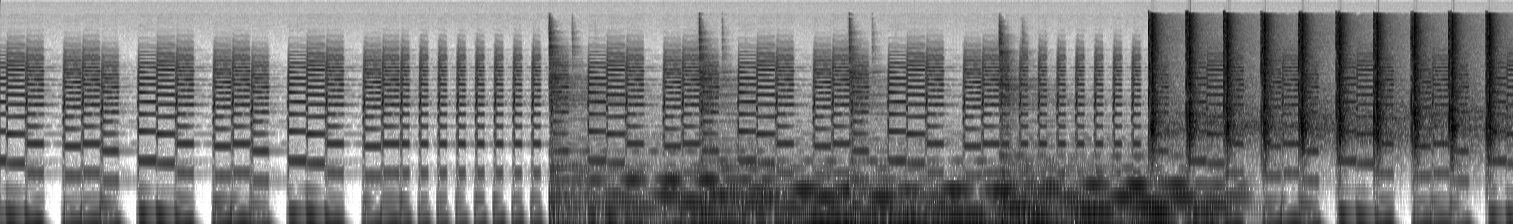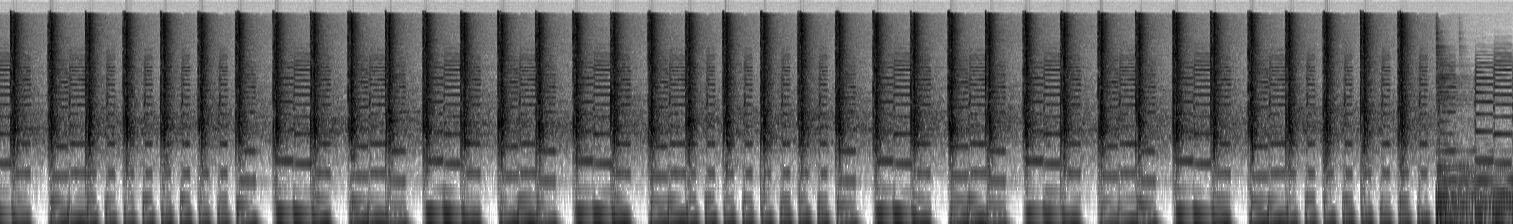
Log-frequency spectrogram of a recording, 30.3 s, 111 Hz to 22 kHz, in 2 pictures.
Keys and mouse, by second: 1.1 middle click, 2.1 3, 2.5 f, 2.6 click, 3.6-17.5 drag, 18.5 f, 19.0 click, 19.6 click, 19.8 middle click, 20.3 middle click, 21.0 shift+c, 23.2 middle click, 26.6 g, 26.7 f, 27.2 click, 28.5 middle click.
